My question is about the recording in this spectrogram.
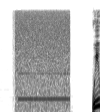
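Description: A burst of static hiss with a steady hum under it, lasting about a second and cutting off abruptly. It is a transition sound effect marking the switch to the next story.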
